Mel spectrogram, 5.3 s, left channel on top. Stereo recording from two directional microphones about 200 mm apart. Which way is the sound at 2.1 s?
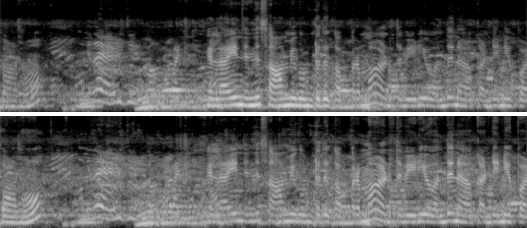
40° left (ahead or behind).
